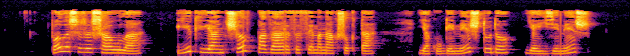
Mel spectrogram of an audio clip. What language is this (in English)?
Mari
